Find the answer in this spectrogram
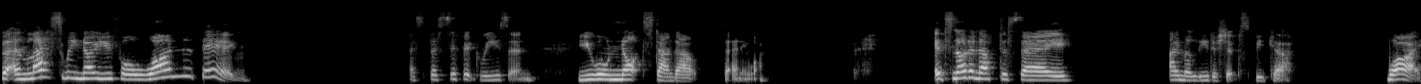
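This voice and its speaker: A woman's high voice in an English accent, with lively intonation, a fairly slow pace and long, frequent pauses. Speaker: speaker coach. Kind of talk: webinar presentation.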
